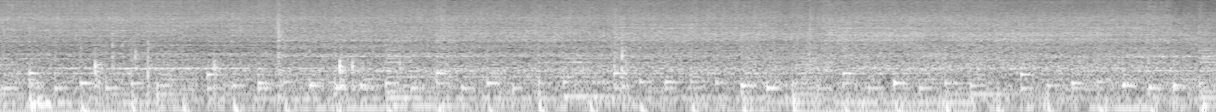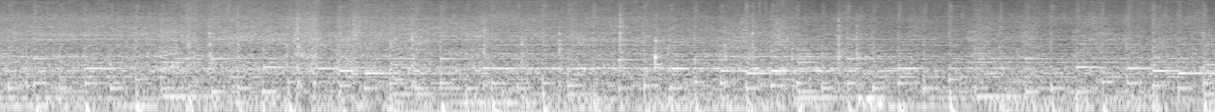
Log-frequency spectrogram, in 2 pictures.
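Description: Half a kilo of mutton sizzles and fries in a pan for a traditional coconut rice and curry, a loud, steady hiss that runs unbroken throughout.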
